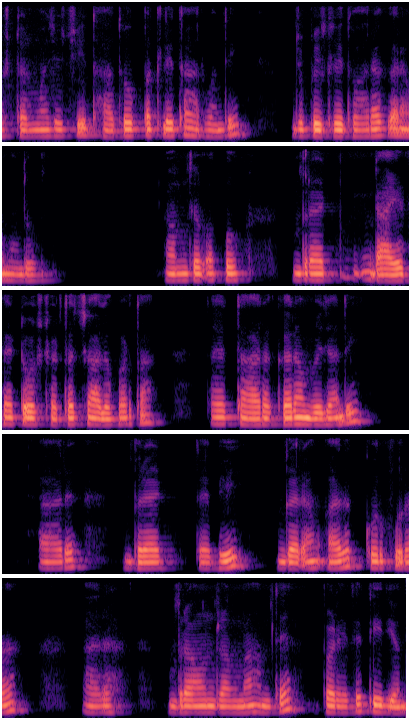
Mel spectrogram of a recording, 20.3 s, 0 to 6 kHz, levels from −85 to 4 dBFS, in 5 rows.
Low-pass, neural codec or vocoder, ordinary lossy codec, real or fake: 5.4 kHz; none; none; real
